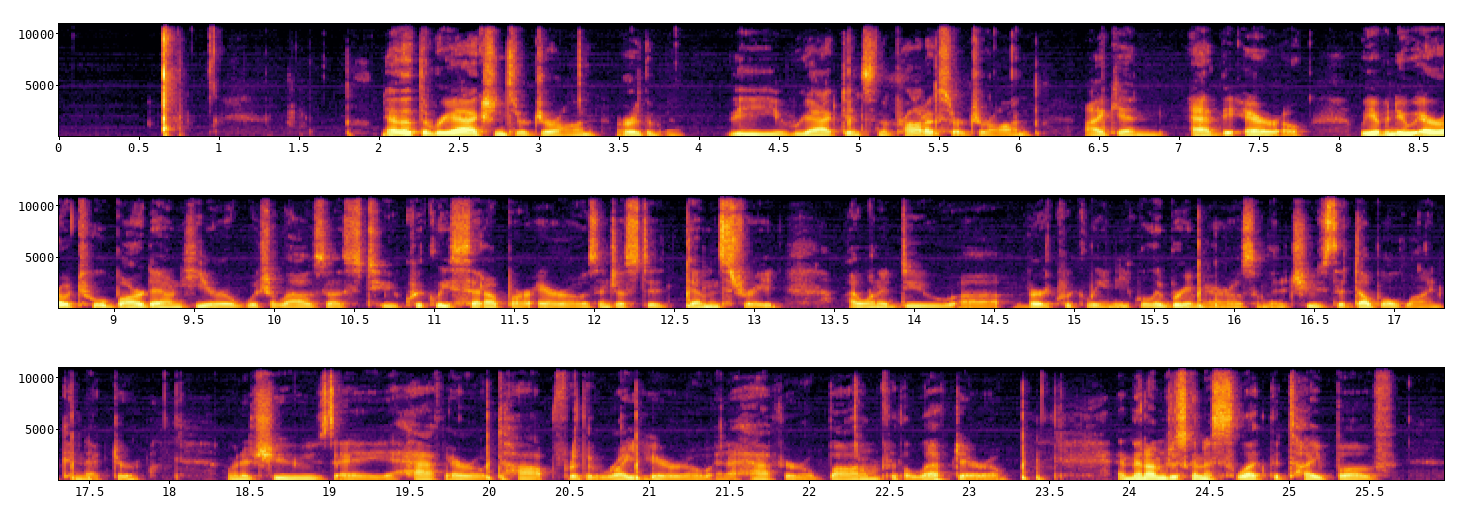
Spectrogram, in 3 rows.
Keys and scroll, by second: 0.0-1.8 typing, 0.6 Return.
